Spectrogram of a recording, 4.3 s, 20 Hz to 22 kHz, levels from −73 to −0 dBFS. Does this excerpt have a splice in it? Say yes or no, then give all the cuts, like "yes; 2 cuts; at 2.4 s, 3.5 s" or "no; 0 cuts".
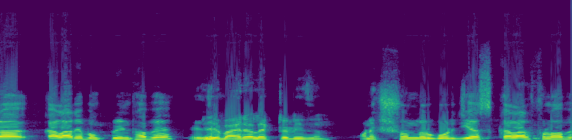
yes; 1 cut; at 1.4 s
